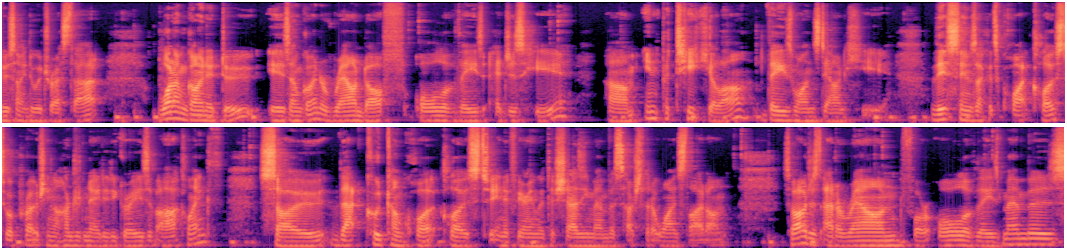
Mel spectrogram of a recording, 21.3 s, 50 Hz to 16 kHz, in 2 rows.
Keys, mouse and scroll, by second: 1.3 shift+middle click, 2.0-2.4 middle drag, 4.0 click, 5.4 click, 6.1-6.8 middle drag, 7.5-8.6 middle drag, 9.0 scroll down 1, 9.6-10.7 middle drag, 13.0 click, 14.7-15.7 scroll up 1, 15.8 scroll up 1, 17.9 click, 18.2-18.6 middle drag, 19.3 click, 20.4 ctrl+click, 21.0 ctrl+click.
